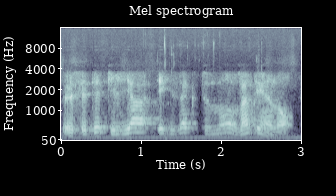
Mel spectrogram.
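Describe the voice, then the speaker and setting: A middle-aged man from western France, a Dominican priest, answering interview questions with many pauses and restarts. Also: medium pitch, lively intonation. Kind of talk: radio interview. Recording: roomy, slightly dull radio sound.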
